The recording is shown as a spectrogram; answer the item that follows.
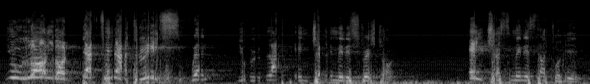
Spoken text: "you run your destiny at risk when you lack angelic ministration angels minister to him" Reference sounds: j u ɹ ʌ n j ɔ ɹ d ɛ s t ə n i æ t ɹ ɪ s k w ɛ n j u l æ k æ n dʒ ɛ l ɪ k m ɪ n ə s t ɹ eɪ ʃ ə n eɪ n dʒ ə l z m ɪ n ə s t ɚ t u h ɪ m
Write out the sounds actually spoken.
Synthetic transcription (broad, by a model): j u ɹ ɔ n j ɔ d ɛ t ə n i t ɹ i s w ɛ n j u l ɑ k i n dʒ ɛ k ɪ m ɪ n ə s t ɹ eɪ ʃ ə n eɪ n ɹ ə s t m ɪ n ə s t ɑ t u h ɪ m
